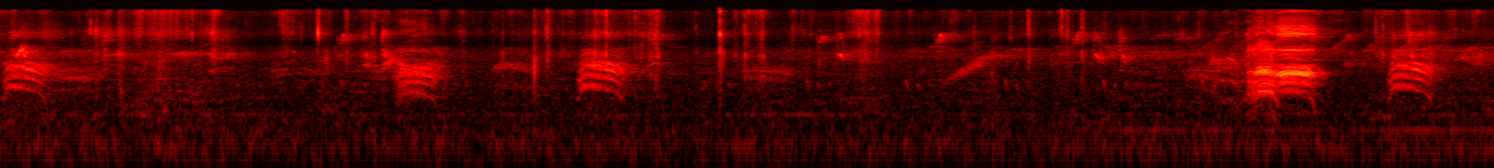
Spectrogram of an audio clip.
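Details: In a fight with wild birds over food, crows give harsh, raspy caws at irregular intervals. The loudest comes near the end, over a low steady background noise.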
